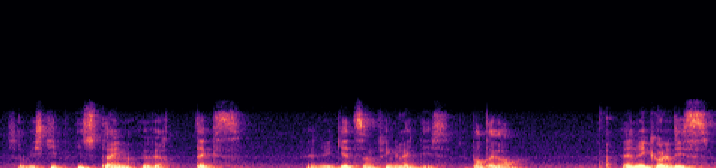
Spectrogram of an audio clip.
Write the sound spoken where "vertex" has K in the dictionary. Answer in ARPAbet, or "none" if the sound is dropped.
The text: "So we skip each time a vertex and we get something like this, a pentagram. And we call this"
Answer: K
